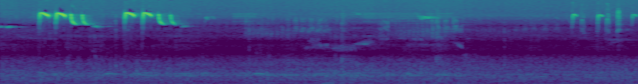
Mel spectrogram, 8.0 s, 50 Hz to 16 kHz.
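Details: In a garden in Weener, East Frisia, northwest Germany, in April 2021, a Eurasian blue tit gives two quick phrases of high, thin falling notes close together, then a long pause, then a fainter phrase near the end.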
